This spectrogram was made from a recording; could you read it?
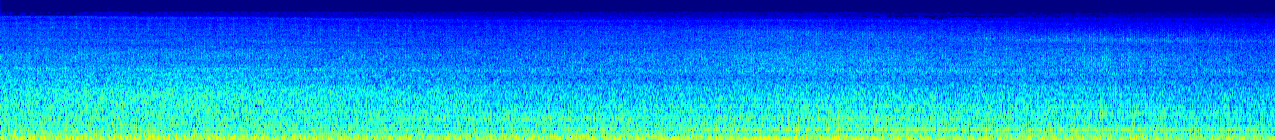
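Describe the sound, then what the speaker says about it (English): A heavy truck in American Truck Simulator rumbles past in rain in a steady, loud engine drone with broadband road noise, no voices. "It's a nice sound of that truck as it went by."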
